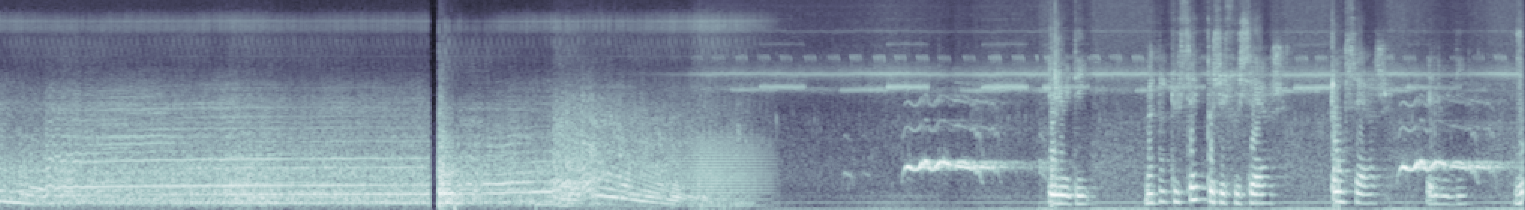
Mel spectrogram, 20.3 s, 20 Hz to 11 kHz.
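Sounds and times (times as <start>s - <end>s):
car engine humming as the car drives along a deserted street at night and stops: 0.0s - 5.9s, 6.5s - 20.3s
speech: 14.4s - 14.6s, 15.3s - 20.3s.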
